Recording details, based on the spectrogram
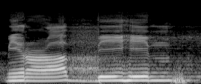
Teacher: Atau dibaca min rabbihim, juga tidak boleh. Ketika nun dilafatkan sudah siap melafatkan ro namun tanpa dengung.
